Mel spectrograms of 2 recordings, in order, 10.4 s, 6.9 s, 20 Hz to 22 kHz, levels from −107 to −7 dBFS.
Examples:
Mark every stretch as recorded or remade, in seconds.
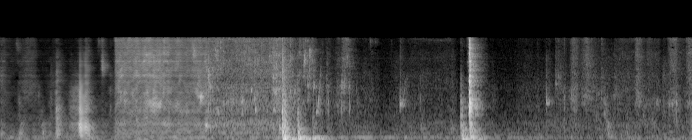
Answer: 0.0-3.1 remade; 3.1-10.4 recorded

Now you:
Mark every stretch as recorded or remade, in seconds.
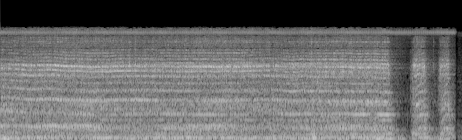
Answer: 0.0-6.9 recorded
